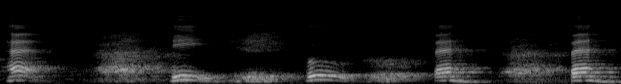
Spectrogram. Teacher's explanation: ciri dari makhrajnya huruf ha itu ketenggoran paling bawah. Sifat yang dominan adalah dia keluar nafas dan suaranya.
